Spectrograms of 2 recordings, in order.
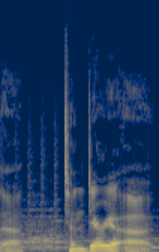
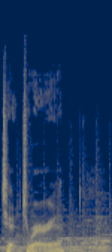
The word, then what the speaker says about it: Terraria: Neko says, yes, it's Tundaria, whoops, I said it wrong, Terraria.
